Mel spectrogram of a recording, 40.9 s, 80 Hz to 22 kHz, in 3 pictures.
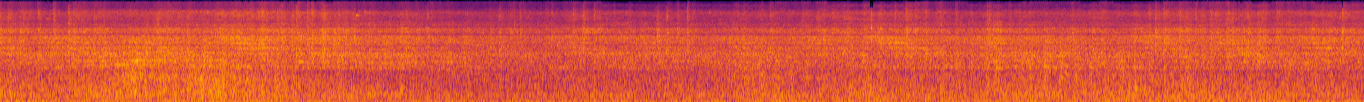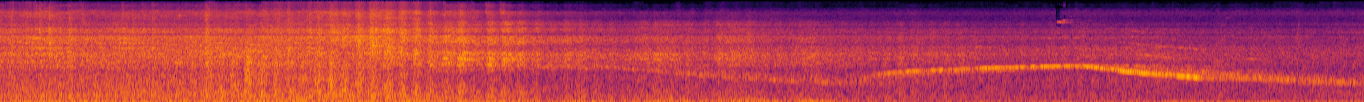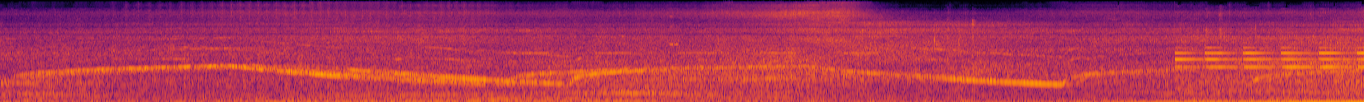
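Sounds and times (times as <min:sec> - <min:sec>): freight train rail rumble: 0:00.0 - 0:37.9, 0:38.8 - 0:40.9
emergency siren wailing: 0:20.1 - 0:40.9.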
